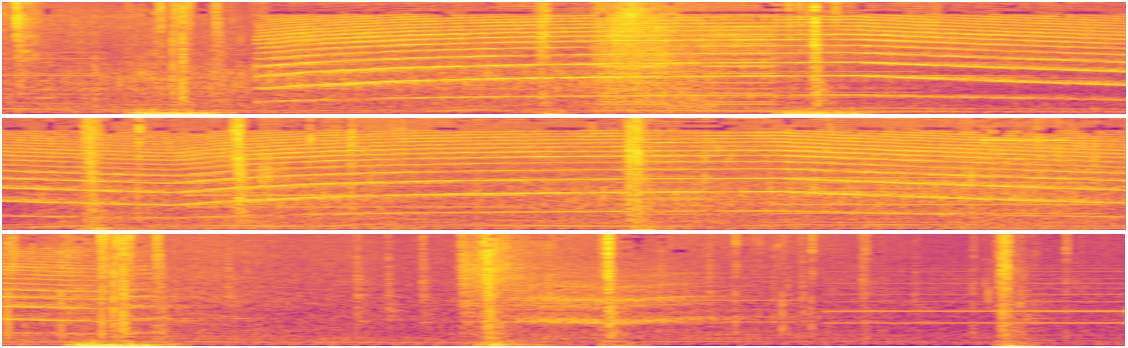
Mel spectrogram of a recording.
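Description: A police car siren in the video game L.A. Noire wails in long rising and falling sweeps while the car drives, loud and close, with occasional heavy thumps and knocks breaking through.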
